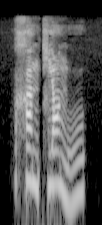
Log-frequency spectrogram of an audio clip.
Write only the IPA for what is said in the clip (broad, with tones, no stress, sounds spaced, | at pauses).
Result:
x a˥˧ n t͡ɕ j ɑ˥˩ ŋ u˥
